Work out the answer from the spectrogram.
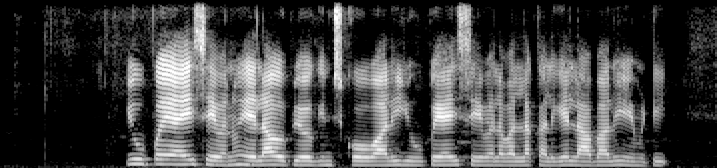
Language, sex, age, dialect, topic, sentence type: Telugu, female, 25-30, Telangana, banking, question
